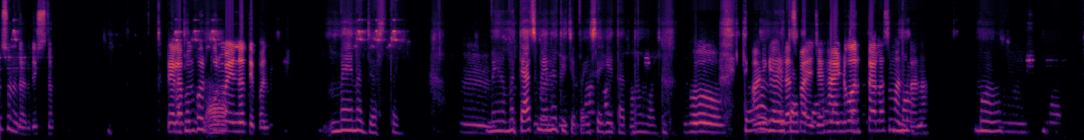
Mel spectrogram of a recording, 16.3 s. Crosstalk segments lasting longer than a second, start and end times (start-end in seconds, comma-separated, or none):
11.3-12.8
